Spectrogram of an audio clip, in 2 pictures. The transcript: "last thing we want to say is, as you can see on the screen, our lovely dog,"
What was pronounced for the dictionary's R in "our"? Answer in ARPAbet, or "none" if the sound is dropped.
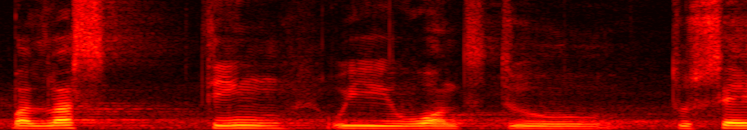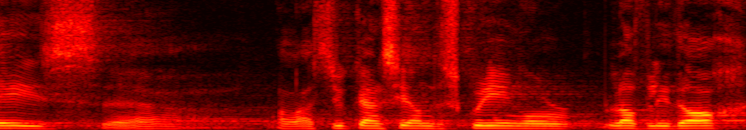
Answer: R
